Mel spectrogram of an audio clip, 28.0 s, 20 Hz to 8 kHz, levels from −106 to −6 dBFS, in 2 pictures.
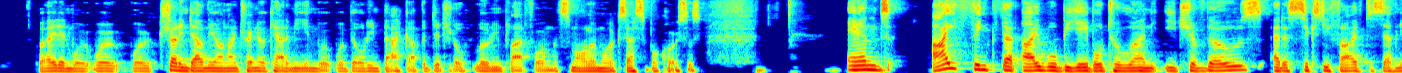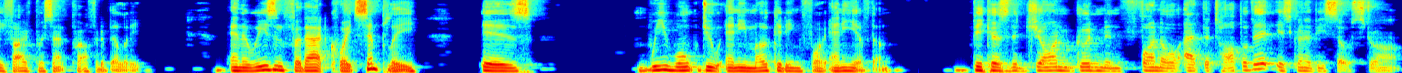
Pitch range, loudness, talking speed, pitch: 115-150 Hz, -23 LUFS, 165 wpm, 130 Hz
